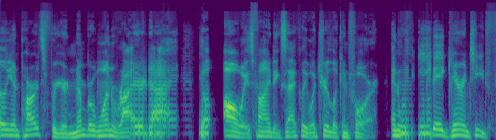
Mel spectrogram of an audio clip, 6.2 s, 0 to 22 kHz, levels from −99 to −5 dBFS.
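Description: From 1.61 to 2.78 s, between "for your number one" and "always find exactly what", and again from 5.01 to 5.39 s, the speech becomes a rigid metallic buzz locked at 200 Hz. This robotic sound from repeated short buffers likely comes from audio arriving too seldom, so a 5 ms slice is replayed for most of each stretch. The fixed pitch marks it apart from the light Opus coding.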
